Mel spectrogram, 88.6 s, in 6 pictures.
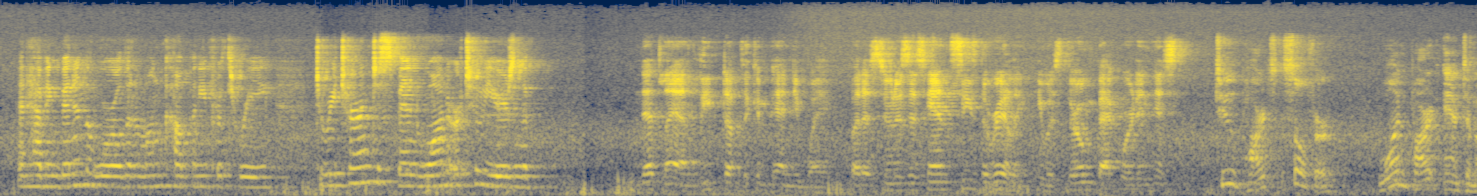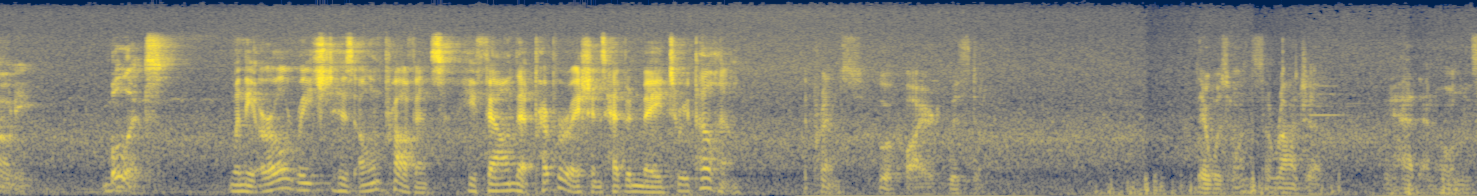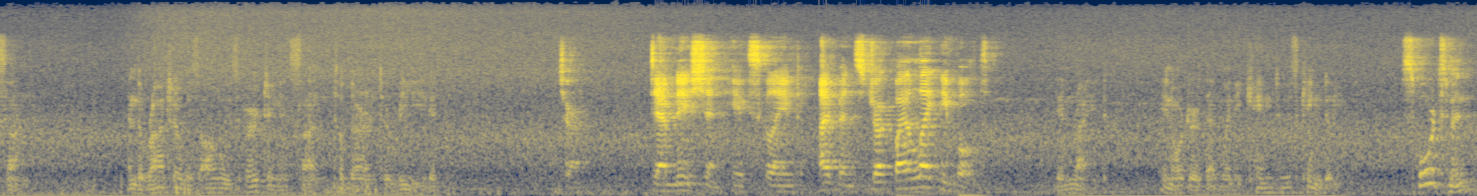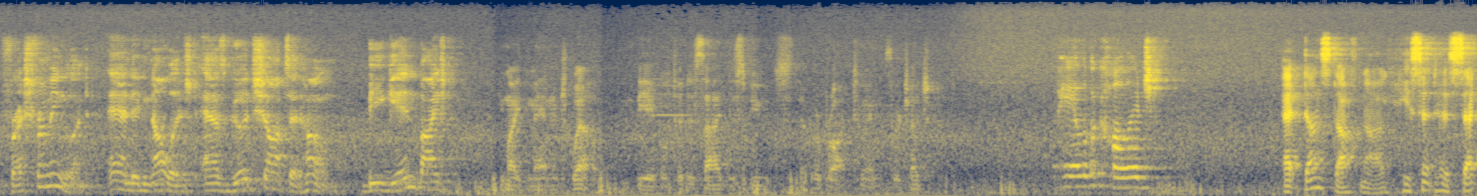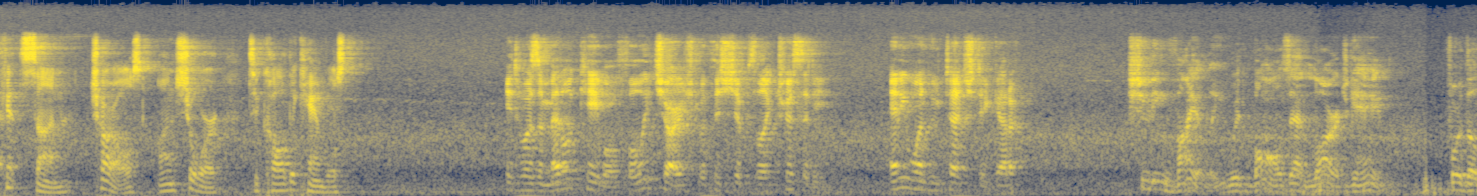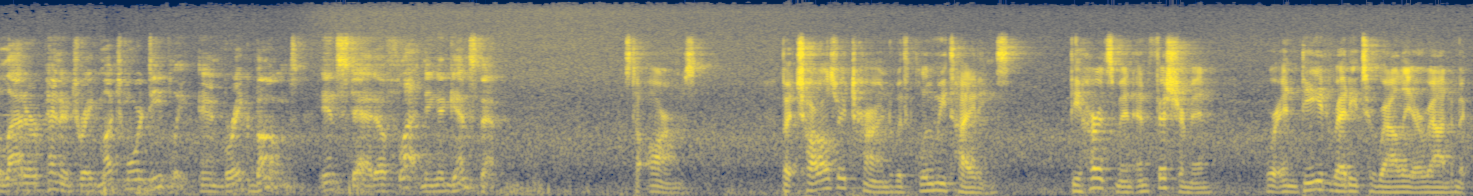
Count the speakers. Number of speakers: five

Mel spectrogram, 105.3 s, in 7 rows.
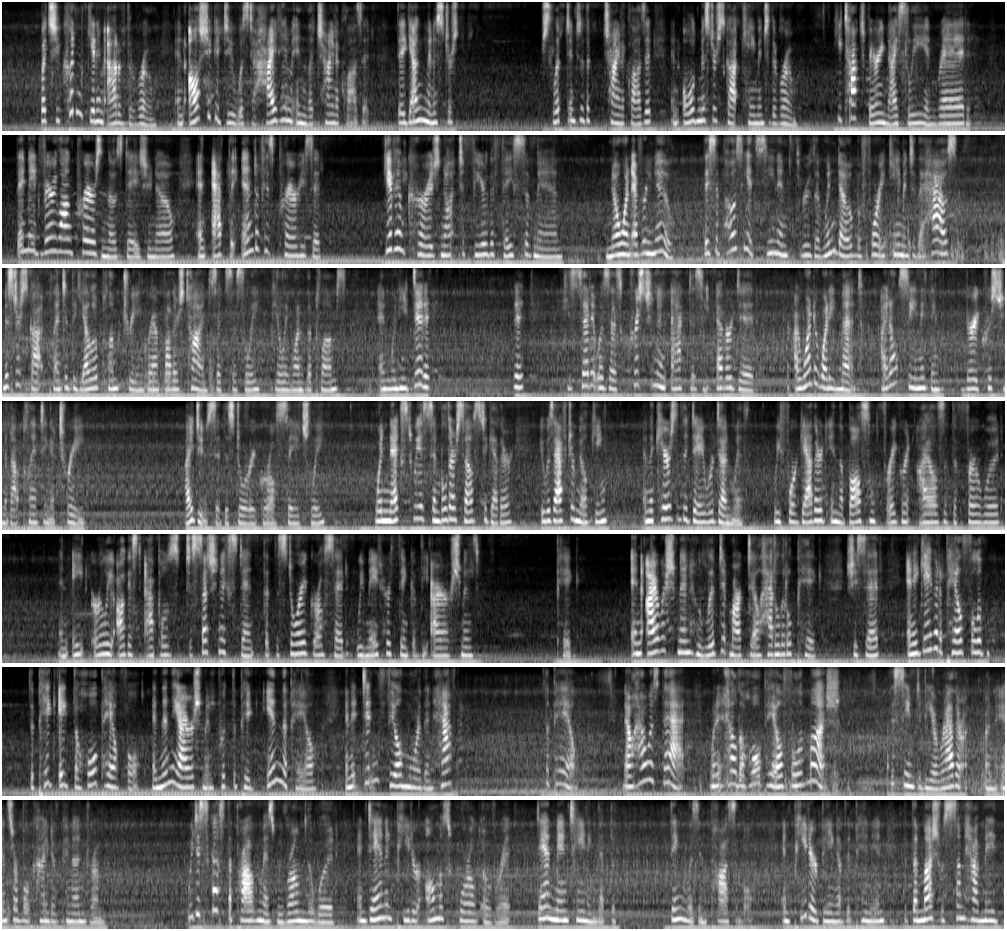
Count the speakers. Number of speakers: one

